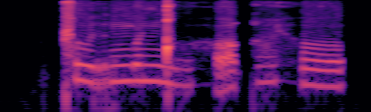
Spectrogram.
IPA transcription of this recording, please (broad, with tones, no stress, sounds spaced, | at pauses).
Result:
ǁ u˦˨ r ŋʷ ɘ˦ ŋ͡ǃ o̤˨ h ɔ̰˨ q ɛ̤˦ h o˨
